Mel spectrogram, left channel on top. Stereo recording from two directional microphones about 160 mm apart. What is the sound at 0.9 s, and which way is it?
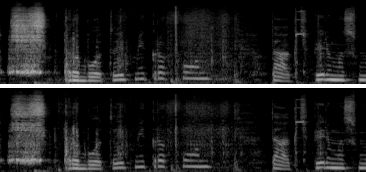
Speech, 10° right (ahead or behind).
